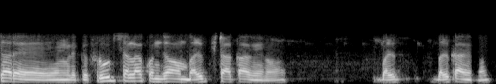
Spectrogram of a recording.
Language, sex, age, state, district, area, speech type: Tamil, male, 18-30, Tamil Nadu, Tiruppur, rural, conversation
